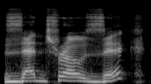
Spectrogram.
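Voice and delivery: "Zedro Zik" drawn out, starting with "zed"; amused, slow "Zed-ro Zik"; zed inside a word. Shown as a demonstration. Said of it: "How do you do it when it's in a word".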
